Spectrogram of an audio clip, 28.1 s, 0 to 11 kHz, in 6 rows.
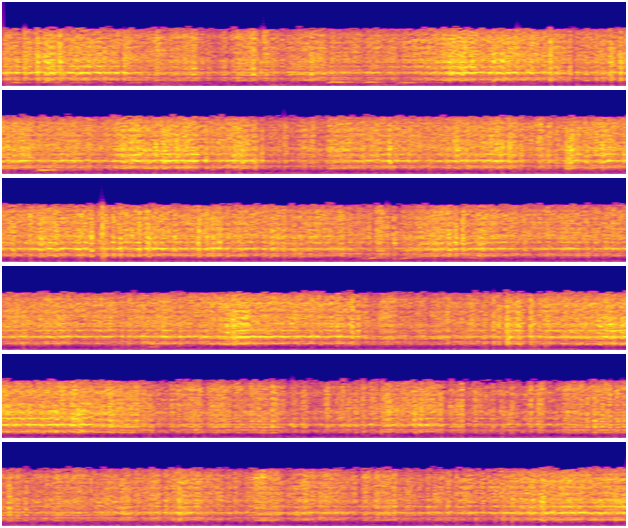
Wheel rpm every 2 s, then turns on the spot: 230, 220, 230, 220, 230, 230, 230, 230, 230, 220, 210, 220, 220, 230.
none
